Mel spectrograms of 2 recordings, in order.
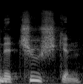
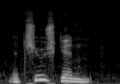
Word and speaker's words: Nichushkin: That was, I can't even pronounce his name, Nichushkin? – Nichushkin. – Nichushkin? – Mm-hmm. – Nichushkin, his 13th and 1 minute 56 seconds in.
